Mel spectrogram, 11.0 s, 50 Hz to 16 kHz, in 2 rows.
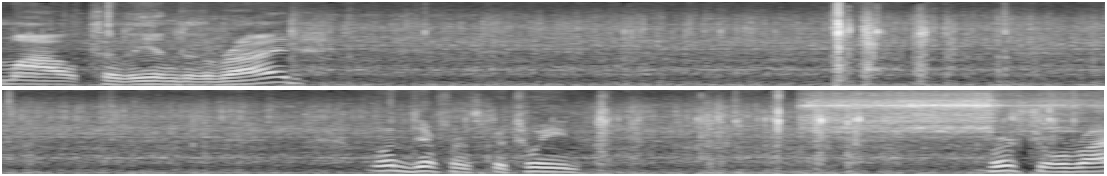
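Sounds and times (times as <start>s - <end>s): bike tyres rolling on concrete: 0.0s - 11.0s.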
